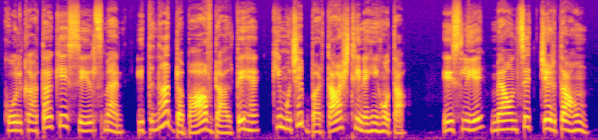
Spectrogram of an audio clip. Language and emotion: Hindi, disgusted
